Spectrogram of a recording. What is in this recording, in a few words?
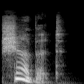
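"sherbet", British English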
